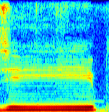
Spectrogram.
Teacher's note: یا ساکن سے پہلے زیر ہے اس لیے یا مدہ ہوگی، یا مدہ کو ایک الف کے برابر کھینچ کر پڑھیں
